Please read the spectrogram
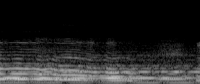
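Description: A vocal song in Telugu: a voice holding a long, wavering note over musical accompaniment.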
